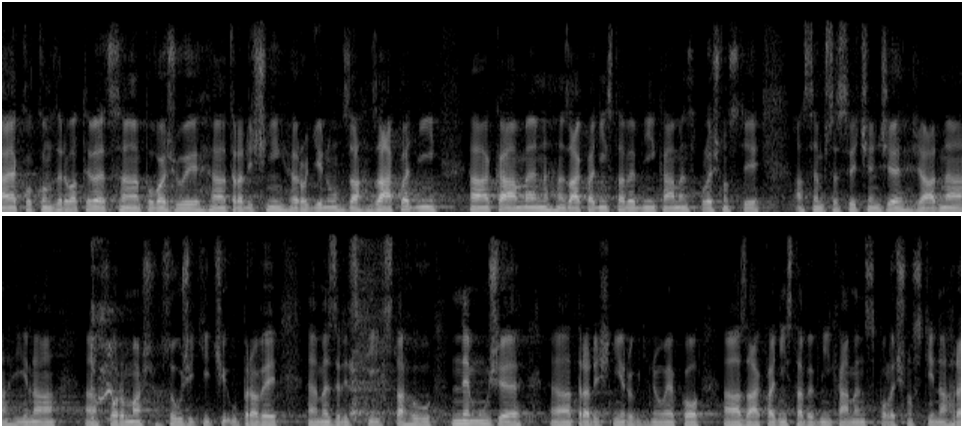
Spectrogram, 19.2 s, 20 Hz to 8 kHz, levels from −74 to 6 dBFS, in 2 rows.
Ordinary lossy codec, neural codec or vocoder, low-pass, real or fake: MP3, 48 kbps; none; 7.2 kHz; real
